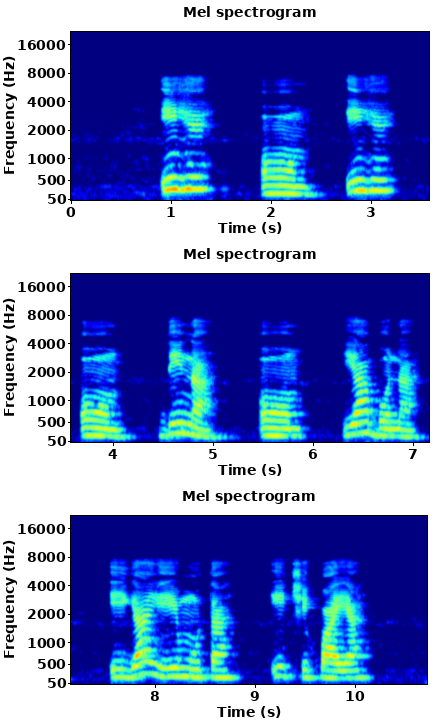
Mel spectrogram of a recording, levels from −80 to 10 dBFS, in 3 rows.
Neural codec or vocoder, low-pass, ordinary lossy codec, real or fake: none; none; none; real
